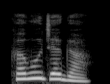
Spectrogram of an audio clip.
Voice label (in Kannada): "ಕವುಜಗ", Kannada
